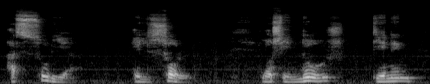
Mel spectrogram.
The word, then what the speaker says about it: Osiris: Antiguo nombre de Osiris no lo pronunciaban Osiris sino que le llamaban assuria el sol Los hindús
